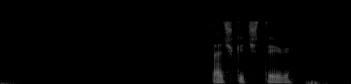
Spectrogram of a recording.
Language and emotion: Russian, neutral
